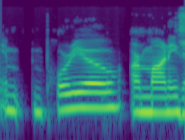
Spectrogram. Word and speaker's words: Emporio Armani: One, picked up a St. John evening silk sheer outfit and an Empori Armani, am I saying that right? Emporio Armani yes.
